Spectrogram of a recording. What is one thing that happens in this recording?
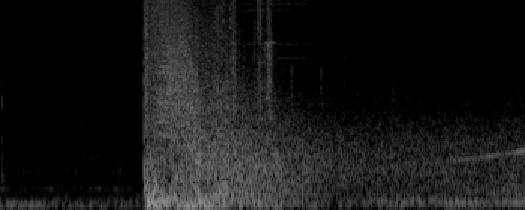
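A shotgun fires a loud blast that rings out and fades.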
